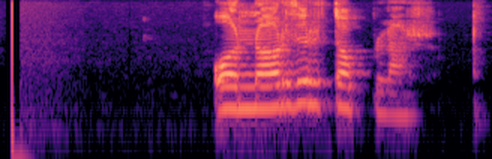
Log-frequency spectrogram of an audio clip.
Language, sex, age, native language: Icelandic, female, 8, Icelandic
